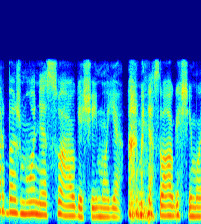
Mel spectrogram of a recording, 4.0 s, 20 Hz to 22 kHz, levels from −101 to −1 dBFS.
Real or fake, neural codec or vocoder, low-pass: real; none; 7.2 kHz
